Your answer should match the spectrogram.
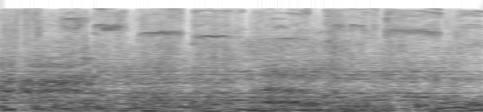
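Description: Robotic wolf-like mecha beast growling, a synthetic cartoon creature effect with a low rumble, over background music.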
